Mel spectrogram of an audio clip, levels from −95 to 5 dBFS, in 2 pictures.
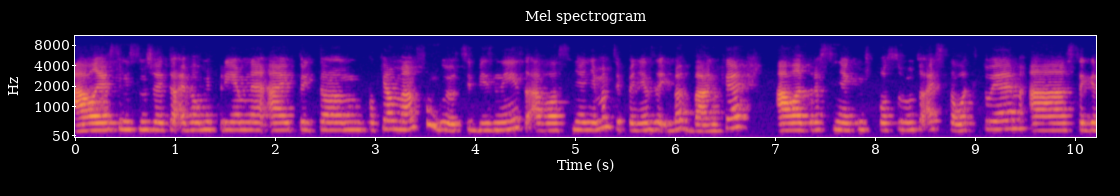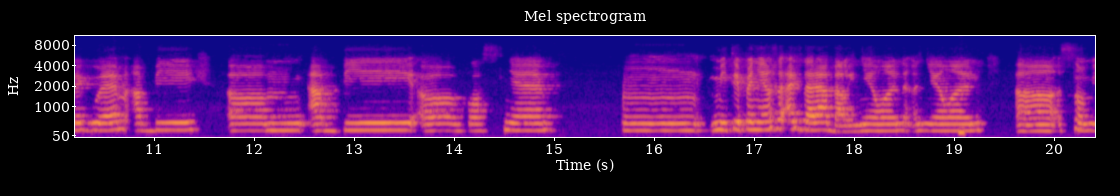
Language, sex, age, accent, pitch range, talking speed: Czech, female, 20-39, native, 225-240 Hz, 140 wpm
